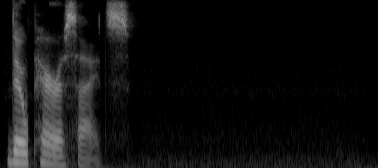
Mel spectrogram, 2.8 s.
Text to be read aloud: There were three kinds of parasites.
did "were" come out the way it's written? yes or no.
no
